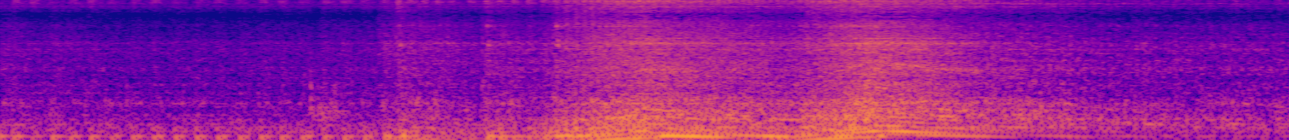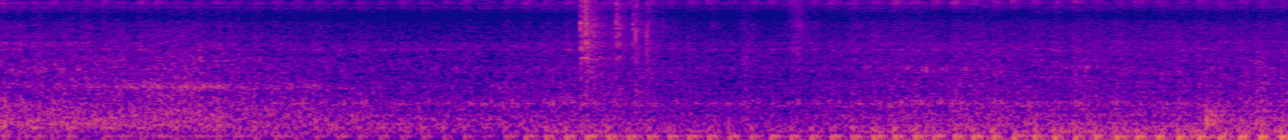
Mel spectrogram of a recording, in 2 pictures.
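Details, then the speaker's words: Yamaha Vega Force that was hard to start and heavy on consumption, after replacing leaking valve stem seals restored compression; starts, revs briefly, then settles into a steady even putter at about three beats a second, idling normally again. "nah oke teman-teman setelah dicoba untuk menghidupkan tadi Itu motornya sudah normal lagi"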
